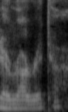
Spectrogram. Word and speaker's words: Ararita: under the presidency of the Sephath and the sevenletter name Ararita or Ararita. I pronounce it Aarita.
